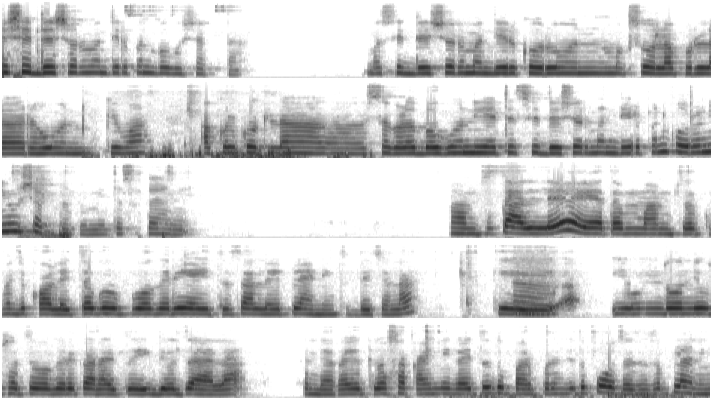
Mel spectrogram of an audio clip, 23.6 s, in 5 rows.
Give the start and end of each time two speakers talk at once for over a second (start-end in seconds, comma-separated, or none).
none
